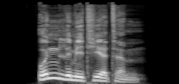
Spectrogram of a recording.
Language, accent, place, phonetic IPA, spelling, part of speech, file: German, Germany, Berlin, [ˈʊnlimiˌtiːɐ̯təm], unlimitiertem, adjective, De-unlimitiertem.ogg
- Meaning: strong dative masculine/neuter singular of unlimitiert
